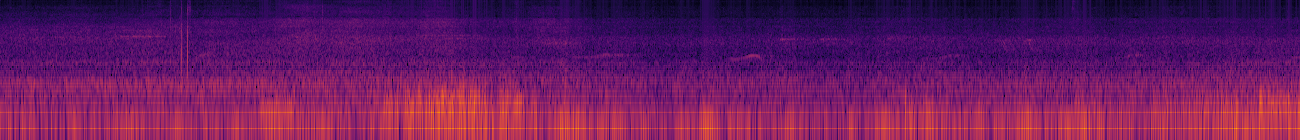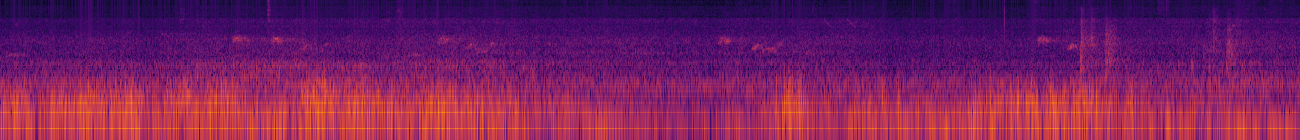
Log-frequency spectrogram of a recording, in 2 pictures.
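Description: Wind buffeting a phone's microphone: a low, uneven rumble that swells in gusts a few seconds in, through the middle and again near the end.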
